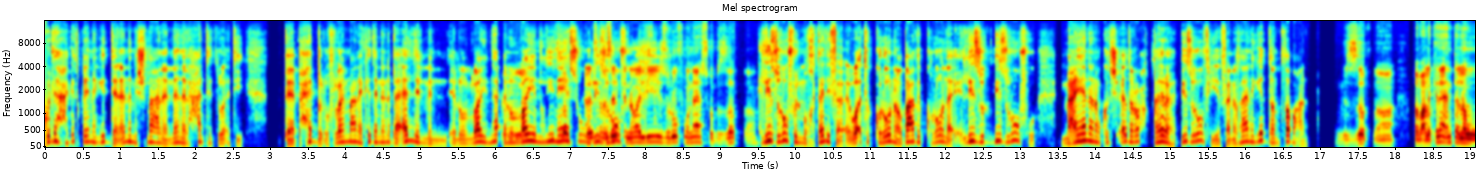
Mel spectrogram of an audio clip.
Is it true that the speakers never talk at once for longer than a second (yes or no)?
no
